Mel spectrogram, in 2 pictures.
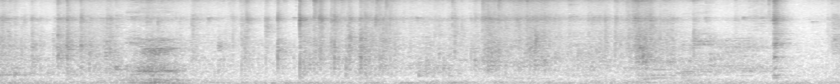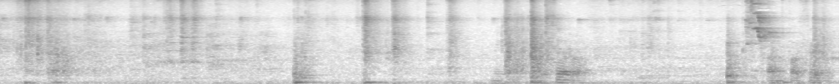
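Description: Scattered plastic rustling and light knocks as a plastic tub of powdered vitamins and its inner plastic liner are handled, busiest near the end. African lovebirds chirp in the background.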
